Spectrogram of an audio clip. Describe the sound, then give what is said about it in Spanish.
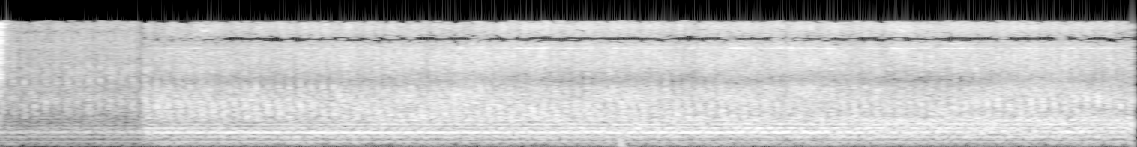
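A helicopter landing near a restaurant: a loud, steady rotor and engine drone that steps up in level after about a second, then holds evenly throughout. “salen del restaurante y observan el helicóptero que aterriza cerca de ellos.”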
